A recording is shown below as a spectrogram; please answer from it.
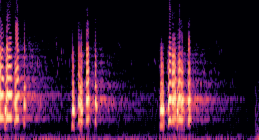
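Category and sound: bird, canada geese honking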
